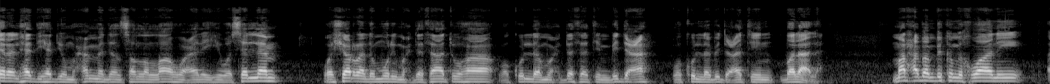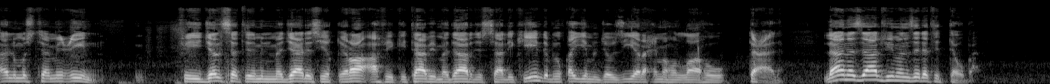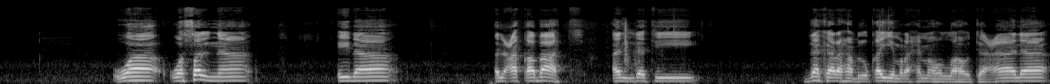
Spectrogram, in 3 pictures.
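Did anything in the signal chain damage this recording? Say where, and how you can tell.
No, nothing in the chain audibly damaged this audio, and no stage left a mark that can be heard anywhere in it.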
